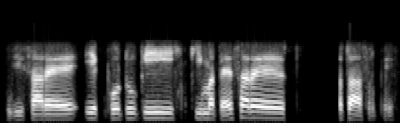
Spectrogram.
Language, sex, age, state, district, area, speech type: Hindi, male, 18-30, Rajasthan, Bharatpur, rural, conversation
